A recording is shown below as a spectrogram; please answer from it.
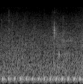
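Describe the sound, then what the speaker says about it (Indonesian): Rain falling outdoors as a steady, close wash of hiss with a low, even pulsing hum beneath it, no voices. "Ini sambil hujan seperti ini."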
